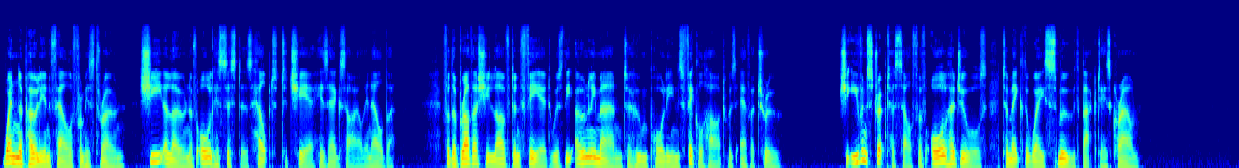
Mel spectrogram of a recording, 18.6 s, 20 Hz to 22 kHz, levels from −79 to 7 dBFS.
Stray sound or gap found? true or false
false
